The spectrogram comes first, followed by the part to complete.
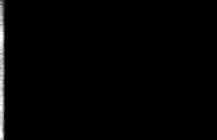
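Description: Silence: the sound track cuts off completely at the very start and stays dead.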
